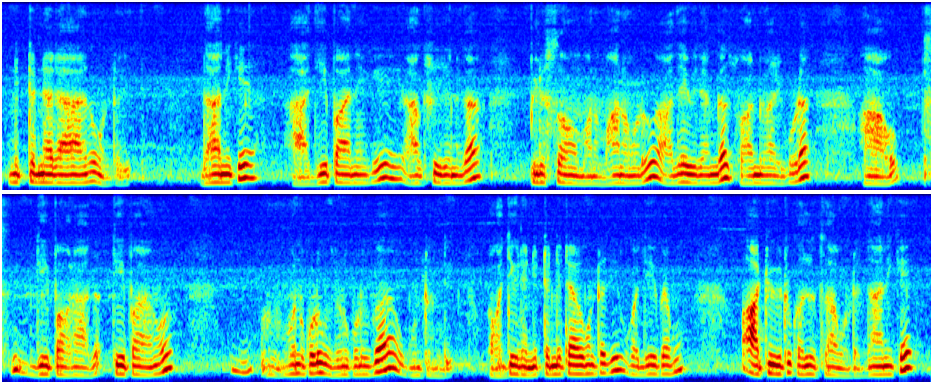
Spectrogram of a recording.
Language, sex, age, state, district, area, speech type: Telugu, male, 45-60, Telangana, Hyderabad, rural, spontaneous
